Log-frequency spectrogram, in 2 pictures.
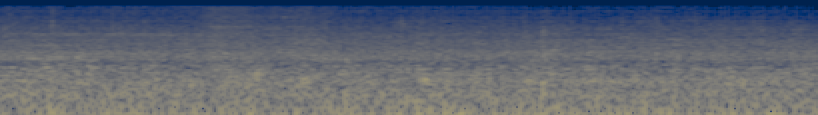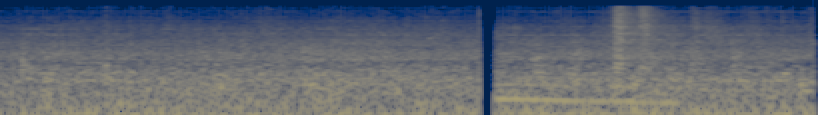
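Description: An escalator hums steadily as it moves.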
